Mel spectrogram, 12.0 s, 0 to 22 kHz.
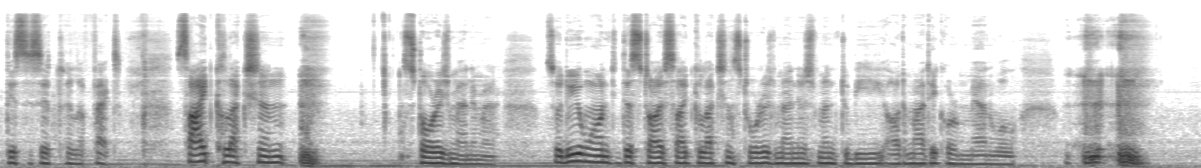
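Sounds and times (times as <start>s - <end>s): man clearing his throat: 3.0s - 3.3s, 10.7s - 11.6s.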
